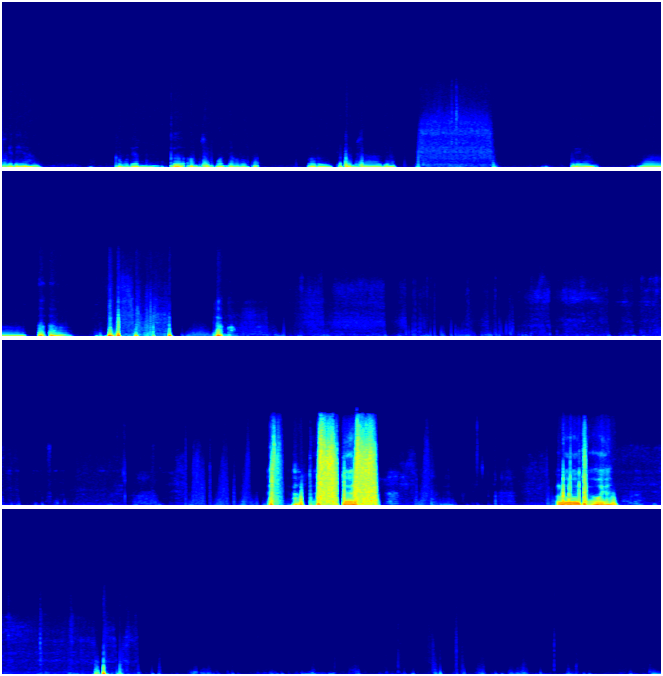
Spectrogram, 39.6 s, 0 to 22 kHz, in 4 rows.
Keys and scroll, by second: 0.3 space.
